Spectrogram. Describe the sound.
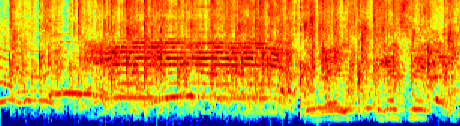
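A crowd at the year-anniversary Your Story show claps steadily and loudly for a host for a few seconds. Several voices cheer and whoop over the dense patter of hands, with a pitched shout rising near the end.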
